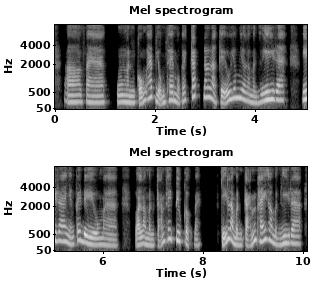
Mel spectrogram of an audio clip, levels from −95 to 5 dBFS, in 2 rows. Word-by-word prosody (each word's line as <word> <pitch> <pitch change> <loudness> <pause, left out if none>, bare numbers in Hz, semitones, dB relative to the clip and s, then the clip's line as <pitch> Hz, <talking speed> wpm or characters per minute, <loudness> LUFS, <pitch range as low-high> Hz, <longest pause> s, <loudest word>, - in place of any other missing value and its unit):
Ờ, 195 -2 -1
và, 190 -1 -1 0.2
ừm, 200 +1 -1
mình 185 -1 -1
cũng 235 - +1
áp 330 +5 -1
dụng 185 - 0
thêm 245 0 0
một 195 - -4
cái 225 +4 -5
cách 350 +2 +1
đó 330 - 0
là, 275 - -1
kiểu 195 +6 +1
giống 310 +3 +1
như 285 -5 +1
là, 225 - -4
mình 180 -2 -4
ghi 260 +5 +4
ra 255 -1 +1 0.4
ghi 275 +2 +7
ra 275 -1 +1
những 205 -5 -2
cái 300 - 0
điều 200 -8 +5
mà, 165 -3 -4 0.3
gọi 180 +1 +3
là, 205 0 0
mình 170 -2 -2
cảm 255 - -4
thấy 340 +3 -1
tiêu 290 -3 +4
cực 190 -5 -3
bạn. 165 +1 -9 0.4
Chỉ - - +3
là 345 - +4
mình 175 -2 0
cảm 260 +11 +1
thấy 275 +4 +3
thôi, 285 - +1
mình 195 - -3
ghi 225 +2 +1
ra 215 -2 0
215 Hz, 255 wpm, -22 LUFS, 190-270 Hz, 0.4 s, ghi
